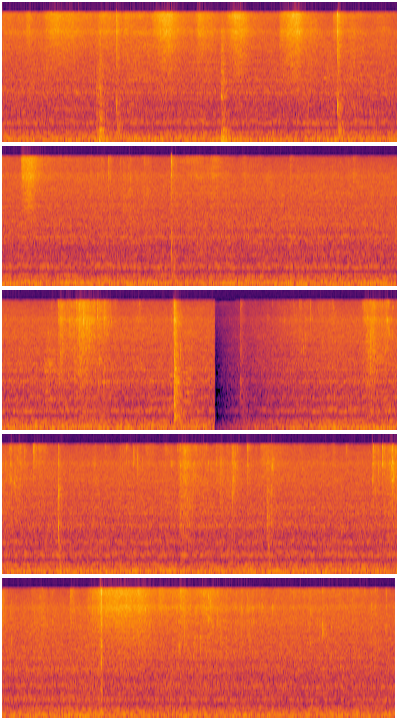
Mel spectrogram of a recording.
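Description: Steady roar of a commercial wok range, its gas burner lit under a steel wok of simmering sauce, with a few sharp clanks of a metal ladle against the wok. The roar cuts out suddenly about halfway through and swells back within a second or two.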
